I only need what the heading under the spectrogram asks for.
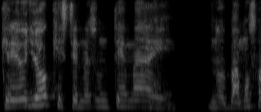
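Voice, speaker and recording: This man talks at a fairly high pitch with a Colombian accent. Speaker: Dominican friar, retreat preacher. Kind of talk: retreat talk answering listener comments. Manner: hesitant with repetitions.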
